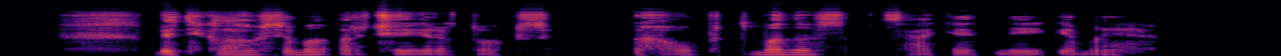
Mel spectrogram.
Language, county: Lithuanian, Utena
